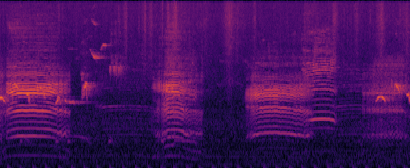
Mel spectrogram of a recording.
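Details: Sheep giving loud, wavering bleats in bursts about every two seconds, each quavering and slightly falling, with softer higher cries in between.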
